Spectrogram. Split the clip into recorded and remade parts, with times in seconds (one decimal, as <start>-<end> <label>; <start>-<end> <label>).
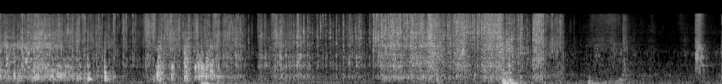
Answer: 0.0-2.9 remade; 2.9-5.5 recorded; 5.5-7.2 remade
